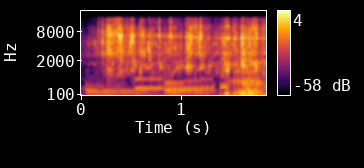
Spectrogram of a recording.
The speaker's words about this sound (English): All right. Stirred it up. Nicely stirred. Now you're going to try to pour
